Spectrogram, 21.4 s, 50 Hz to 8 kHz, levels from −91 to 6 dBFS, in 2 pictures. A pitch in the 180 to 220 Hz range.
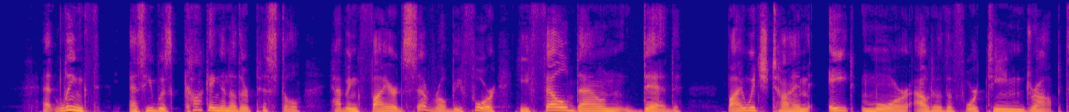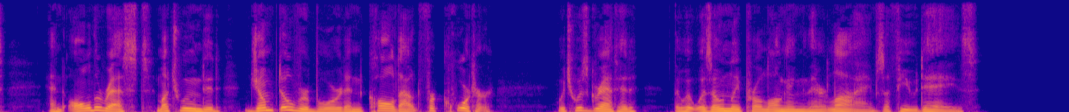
No: medium, 140 Hz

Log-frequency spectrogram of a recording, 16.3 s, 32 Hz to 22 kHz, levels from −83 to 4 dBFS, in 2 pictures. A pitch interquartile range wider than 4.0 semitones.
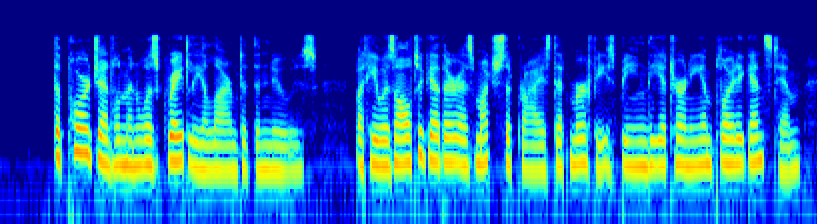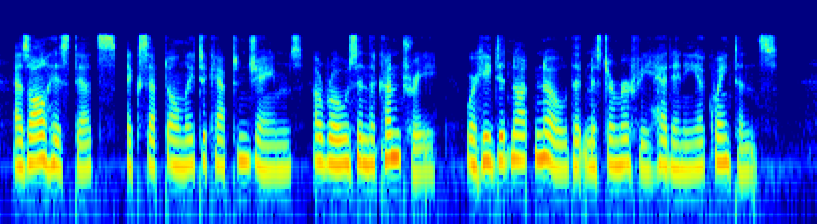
No: average, 3.0 semitones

